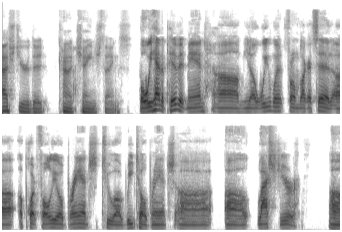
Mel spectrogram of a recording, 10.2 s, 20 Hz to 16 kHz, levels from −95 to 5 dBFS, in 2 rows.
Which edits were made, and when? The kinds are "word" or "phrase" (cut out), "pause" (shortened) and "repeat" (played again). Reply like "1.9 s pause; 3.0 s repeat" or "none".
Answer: 2.0 s pause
